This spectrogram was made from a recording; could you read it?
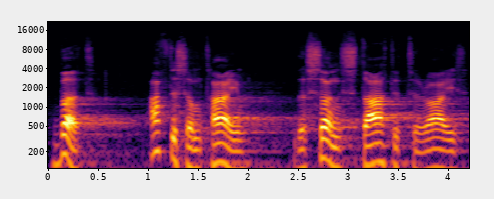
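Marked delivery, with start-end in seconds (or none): none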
